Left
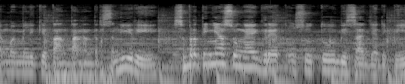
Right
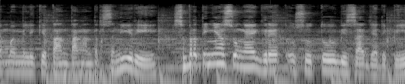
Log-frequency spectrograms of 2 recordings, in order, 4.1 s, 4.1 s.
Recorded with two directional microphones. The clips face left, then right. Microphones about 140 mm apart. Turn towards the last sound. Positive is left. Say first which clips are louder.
# right 5 dB
turn(degrees=-50)  # may be behind; listen again after turning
